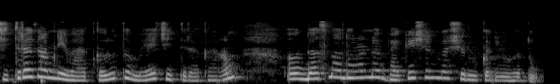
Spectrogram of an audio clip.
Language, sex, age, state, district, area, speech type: Gujarati, female, 18-30, Gujarat, Surat, urban, spontaneous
